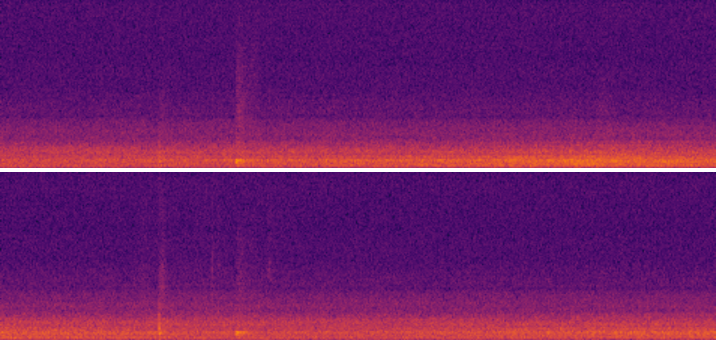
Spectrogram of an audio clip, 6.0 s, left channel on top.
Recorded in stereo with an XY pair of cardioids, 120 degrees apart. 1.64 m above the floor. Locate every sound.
1.9 s a whoosh: 55° left, 2.5 m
